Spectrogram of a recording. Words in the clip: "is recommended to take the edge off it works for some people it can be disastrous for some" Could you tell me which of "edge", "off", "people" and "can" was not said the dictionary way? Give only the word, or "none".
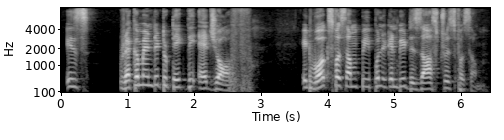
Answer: none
